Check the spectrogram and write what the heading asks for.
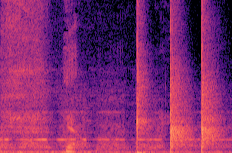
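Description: Electronic dance music cuts off about half a second in. A brief voice follows, then three sharp, widely spaced hand claps.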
